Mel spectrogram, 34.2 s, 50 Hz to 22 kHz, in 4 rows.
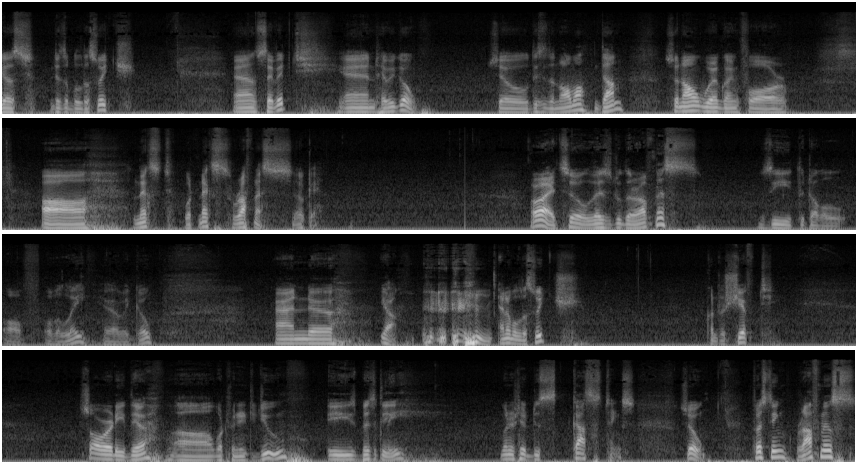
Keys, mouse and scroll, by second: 0.6 click, 0.9-2.8 middle drag, 2.5 ctrl+s, 3.0-3.3 ctrl+scroll up 1, 3.6 click, 10.0 click, 10.4-11.0 scroll down 2, 11.0 click, 11.3-11.7 scroll up 1, 11.7 click, 11.8 middle click, 13.1 click, 14.2 middle click, 14.8-15.1 scroll up 1, 15.1 click, 15.4 z, 16.6 scroll up 1, 16.8 click, 17.1 middle click, 17.4-17.7 scroll up 1, 17.9 middle click, 18.5 shift+middle click, 19.2 middle click, 22.3 middle click, 22.3 click, 23.3 ctrl+shift+click, 25.1 scroll up 2, 25.6 scroll down 2, 26.7 click, 27.5 scroll up 2, 29.0-30.2 middle drag, 30.3-30.7 scroll up 2, 31.2-32.6 middle drag, 32.9 scroll up 1, 33.8 middle click.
